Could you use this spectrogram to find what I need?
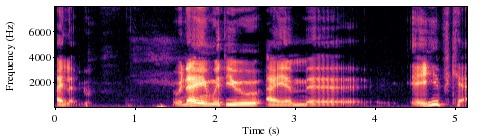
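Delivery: swooping cartoon cat voice, cracking mid-swoop. Recalling a favorite cartoon episode, the speaker quotes it in a Tom voice with a voice crack. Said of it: "Nice voice crack".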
